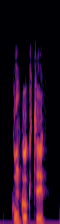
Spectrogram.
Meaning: to concoct
- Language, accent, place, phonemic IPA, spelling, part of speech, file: French, France, Lyon, /kɔ̃.kɔk.te/, concocter, verb, LL-Q150 (fra)-concocter.wav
